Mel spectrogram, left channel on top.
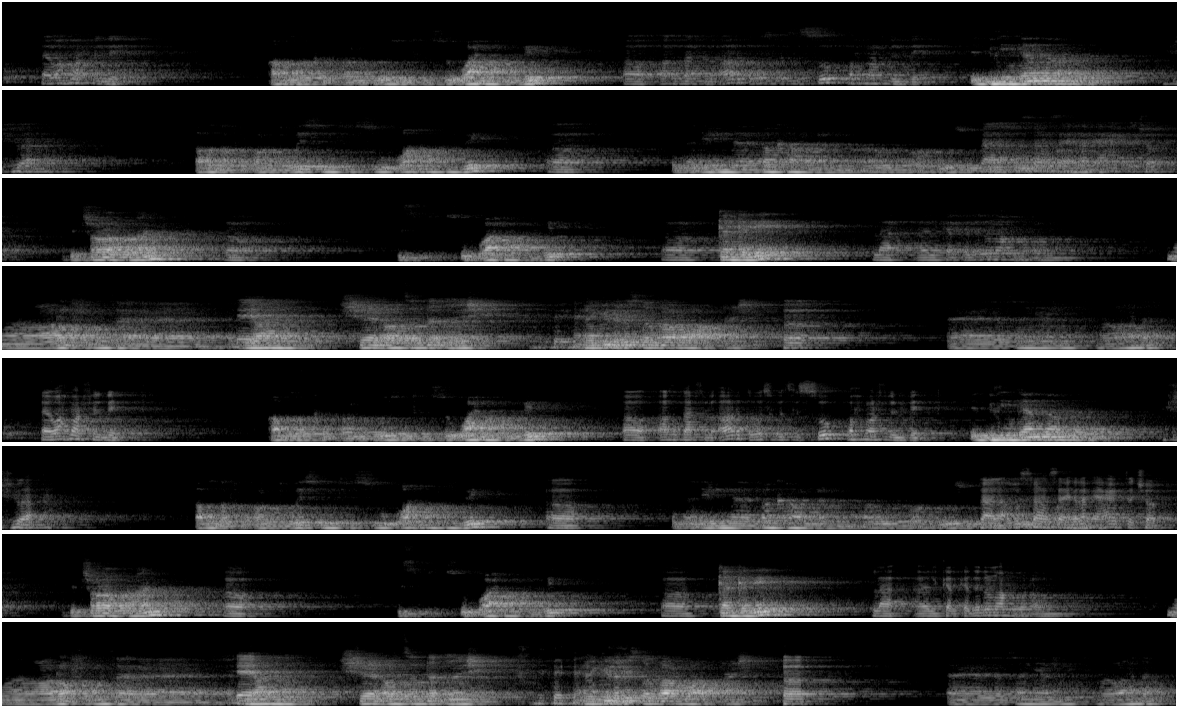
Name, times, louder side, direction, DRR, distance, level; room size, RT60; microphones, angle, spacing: voice 1, 0.4-1.2 6.2-9.3 11.6-12.3 17.2-17.5 21.5-23.4 25.7-26.0 30.1-30.4 32.2-34.2 37.6-37.9 40.4-40.9 41.3-41.6 43.1-43.3, right 4 dB, 80° right, 5 dB, 0.4 m, -33 dB
voice 2, 2.7-5.4 9.7-11.0 13.7-16.6 18.4-21.5 21.9-22.6 24.2-25.2 27.5-27.7 28.1-29.1 30.7-31.3 35.1-38.4 38.6-40.1 41.0-42.8 44.7-45.9 46.2-46.8, equal, 15° right, -3 dB, 0.8 m, -27 dB
9.6 x 3.2 x 4.7 m, 2.5 s
head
